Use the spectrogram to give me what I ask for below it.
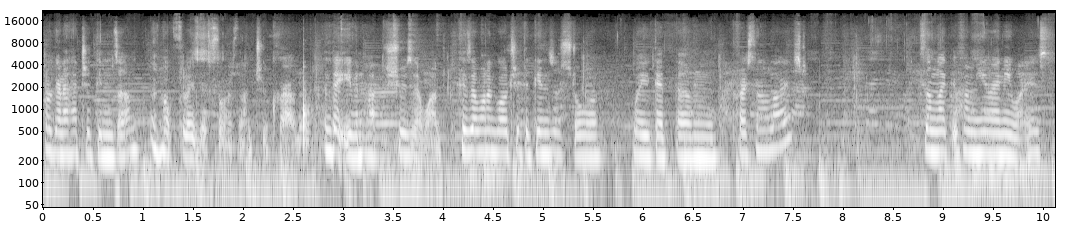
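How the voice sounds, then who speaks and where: With music in the background, a German woman in her twenties records a travel vlog on her phone camera in city streets and small eateries. She talks fast in a slightly high, steady voice, chatting casually and rambling with plenty of fillers.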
